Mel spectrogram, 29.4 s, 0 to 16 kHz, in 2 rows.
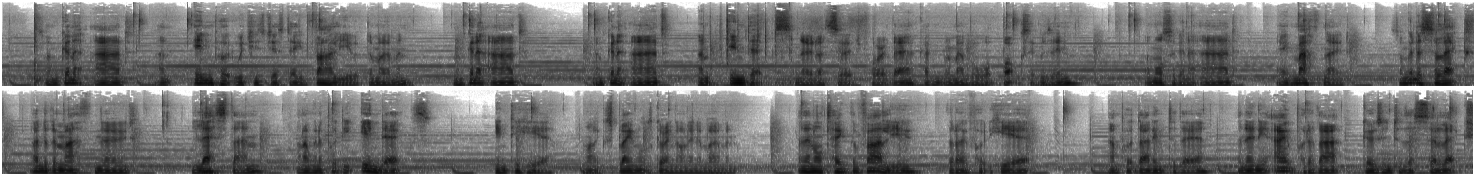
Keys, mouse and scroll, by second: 1.3 click, 4.6 click, 5.9 click, 7.1-7.8 typing, 10.0 click, 11.1 Delete, 11.3 click, 16.7 click, 18.0 click, 22.7 click, 26.8-27.7 scroll down 1, 27.8 click.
